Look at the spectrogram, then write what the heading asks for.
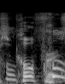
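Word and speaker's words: Culver's: Kohlfers. Like as in like that's a cool fur coat.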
